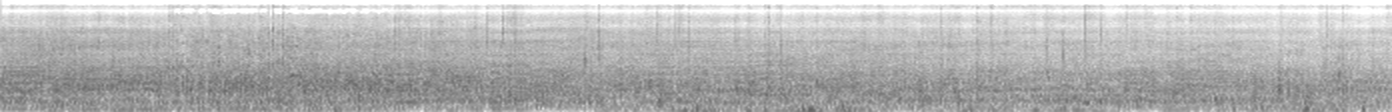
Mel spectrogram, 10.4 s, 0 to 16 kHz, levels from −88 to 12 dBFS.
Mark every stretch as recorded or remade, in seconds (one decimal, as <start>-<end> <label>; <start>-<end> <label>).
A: 0.0-1.3 remade; 1.3-2.9 recorded; 2.9-10.4 remade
